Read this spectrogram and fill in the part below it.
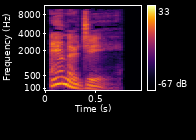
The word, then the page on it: anergy: British English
